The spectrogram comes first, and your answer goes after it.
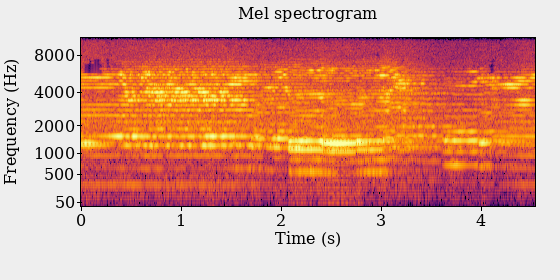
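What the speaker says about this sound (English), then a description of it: "Let's make sure it's the duck." An oboe plays the duck's theme from Peter and the Wolf, a reedy, nasal melody of sustained and gliding notes at moderate volume, heard alone without speech.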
